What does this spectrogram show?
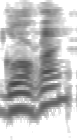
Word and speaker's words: Gorin: Aquí tienen otro apellido europeo de origen francés, en este caso Gorin, que es Goran en eh un poco en en la pronunciación correcta, ¿no?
